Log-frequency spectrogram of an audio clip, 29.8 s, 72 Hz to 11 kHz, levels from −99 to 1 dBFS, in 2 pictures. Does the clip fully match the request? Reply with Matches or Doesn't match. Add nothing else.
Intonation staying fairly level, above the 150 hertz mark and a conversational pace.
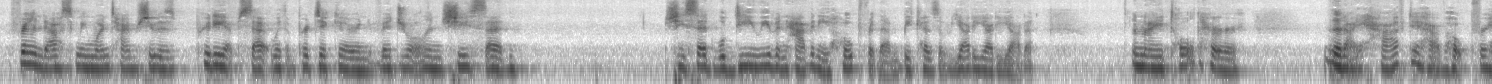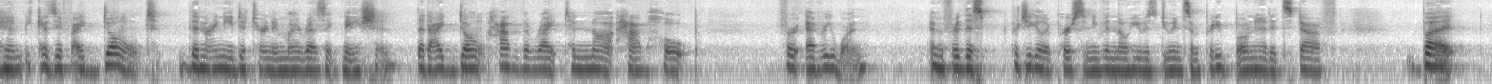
Matches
